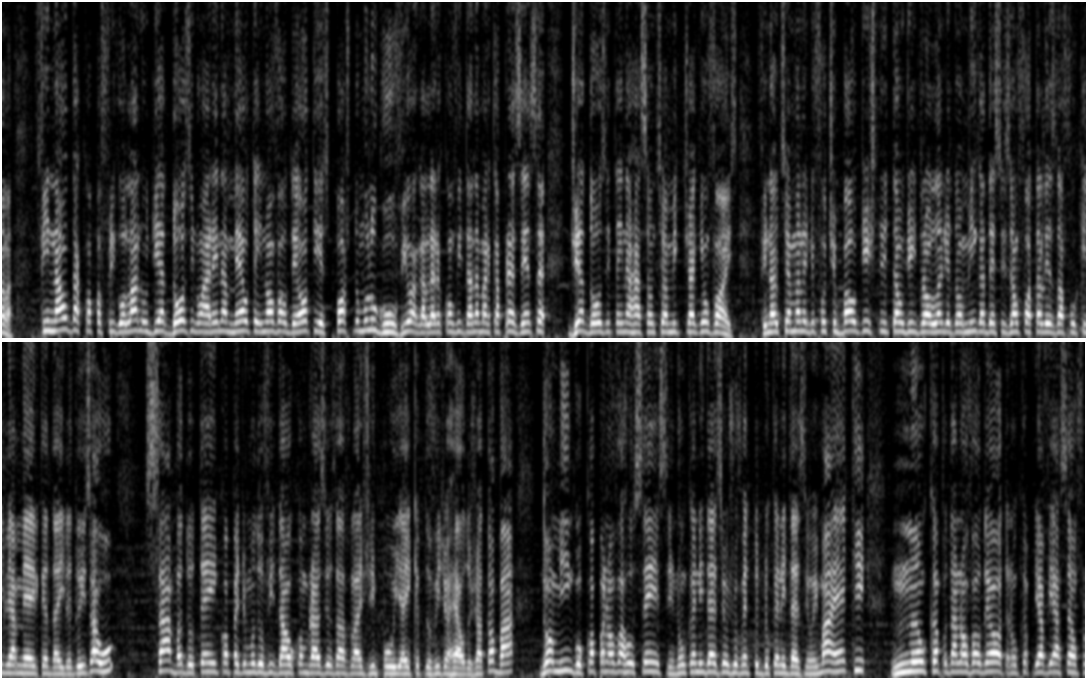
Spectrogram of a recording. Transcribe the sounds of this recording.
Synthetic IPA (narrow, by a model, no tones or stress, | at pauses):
mɐfinawd̪ɐkɔpɐfɾiɡolanʊd͡ʒiɐd̪ozɪnũaɾẽnɐmɛwt̪ẽj̃nɔvɐawd̪eɔt̪ẽespɔst͡ʃɪd̪ʊmuluɡuviwɐɡalɛɾɐkõvid̪ad̪ɐmaɾkapɾɛzẽsɐd͡ʒiɐd̪ozɪt̪ẽj̃naɦasɐ̃w̃d̪ɪsewamiɡʊt͡ʃiaɡĩʊvɔjs | finawd͡ʒɪsemɐ̃nɐd͡ʒɪfut͡ʃibɔwd͡ʒiʃt̪ɾit̪ɐ̃w̃d͡ʒɪid̪ɾolɐ̃d͡ʒɐd̪omĩŋɡʊɐd̪esizɐ̃w̃foɾt̪alezɐd̪ɐfuɾkiʎɐamɛɾikɐd̪ɐiʎɐd̪ʊizau | sabɐd̪ʊt̪ẽj̃kɔpɛd͡ʒɪmũd̪ʊvid̪ãʊkõbɾaziwzazlazdipuiɐekipɪd̪ʊvid͡ʒʊɦɛawd̪ʊʒat̪oba | d̪omĩŋɡʊkɔpɐnɔvɐɦosẽsɪnʊ̃kɐ̃nid̪ɛzĩʊʒuvẽnt̪ud͡ʒɪd̪ʊkɐ̃nid̪ɛzĩʊ̃ɪ̃maɛkɪ | nʊkɐ̃mpʊd̪ɐnɔvawd̪eɔt̪ɐnʊ̃kɐ̃mpʊd͡ʒɪaviasɐ̃w̃f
